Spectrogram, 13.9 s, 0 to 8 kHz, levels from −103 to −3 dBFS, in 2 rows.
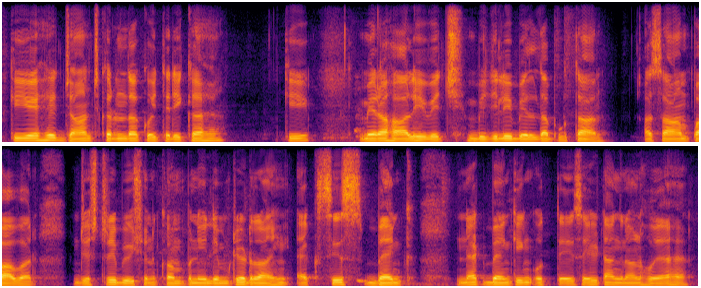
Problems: constant background noise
